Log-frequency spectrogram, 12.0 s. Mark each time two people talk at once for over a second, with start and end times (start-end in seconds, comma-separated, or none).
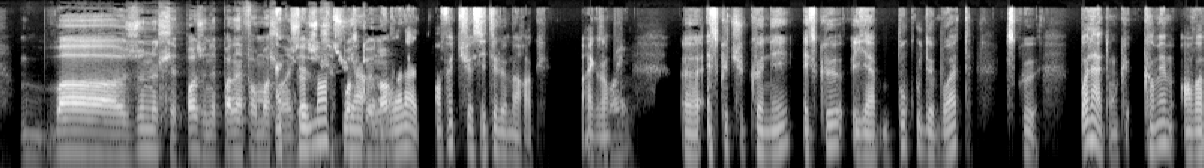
2.7-4.0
